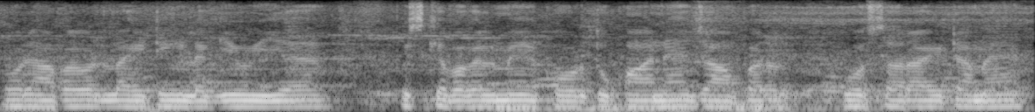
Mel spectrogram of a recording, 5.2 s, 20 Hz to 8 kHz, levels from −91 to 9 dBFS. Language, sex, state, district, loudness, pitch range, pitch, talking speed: Hindi, male, Uttar Pradesh, Shamli, -14 LUFS, 115-120 Hz, 120 Hz, 230 wpm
